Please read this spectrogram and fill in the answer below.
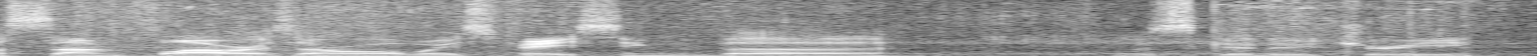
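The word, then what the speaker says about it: Scadutree: Cute that all the sunflowers are always facing the skidoo tree. Apparently that's supposed to be pronounced scadoo tree, but it's shadow tree. But it's funnier to say skadoo.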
